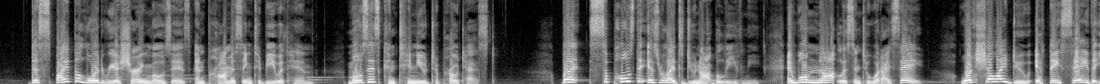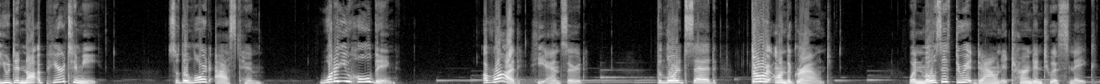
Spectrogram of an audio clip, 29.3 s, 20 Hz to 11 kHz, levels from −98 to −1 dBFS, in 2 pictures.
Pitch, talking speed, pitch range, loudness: 230 Hz, 155 wpm, 185-285 Hz, -10 LUFS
